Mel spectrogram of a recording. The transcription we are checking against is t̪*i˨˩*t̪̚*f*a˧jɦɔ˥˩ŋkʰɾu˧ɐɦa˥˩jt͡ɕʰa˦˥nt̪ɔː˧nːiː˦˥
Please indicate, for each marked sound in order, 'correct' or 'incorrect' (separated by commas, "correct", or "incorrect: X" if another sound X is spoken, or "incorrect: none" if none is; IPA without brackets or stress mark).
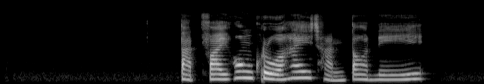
incorrect: a˨˩, correct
